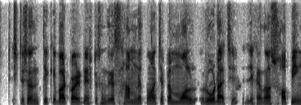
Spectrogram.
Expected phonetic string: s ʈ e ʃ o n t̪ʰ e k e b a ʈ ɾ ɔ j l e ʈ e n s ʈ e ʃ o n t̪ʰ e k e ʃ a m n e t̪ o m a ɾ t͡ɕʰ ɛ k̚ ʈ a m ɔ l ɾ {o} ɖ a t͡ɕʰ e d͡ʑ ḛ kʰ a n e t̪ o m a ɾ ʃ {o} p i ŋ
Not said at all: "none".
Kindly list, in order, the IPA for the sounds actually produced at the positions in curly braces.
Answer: o, ɔ

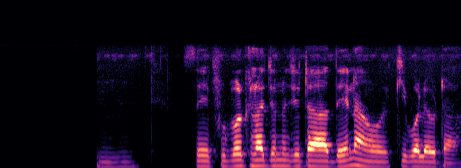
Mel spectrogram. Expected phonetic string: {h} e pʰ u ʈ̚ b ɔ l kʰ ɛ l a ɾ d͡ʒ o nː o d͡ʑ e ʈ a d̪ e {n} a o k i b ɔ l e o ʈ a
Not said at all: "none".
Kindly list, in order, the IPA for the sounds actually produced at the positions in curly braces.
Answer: s, n

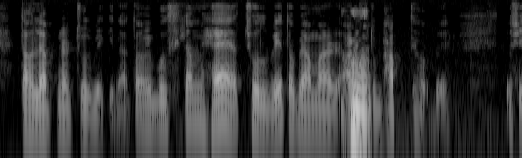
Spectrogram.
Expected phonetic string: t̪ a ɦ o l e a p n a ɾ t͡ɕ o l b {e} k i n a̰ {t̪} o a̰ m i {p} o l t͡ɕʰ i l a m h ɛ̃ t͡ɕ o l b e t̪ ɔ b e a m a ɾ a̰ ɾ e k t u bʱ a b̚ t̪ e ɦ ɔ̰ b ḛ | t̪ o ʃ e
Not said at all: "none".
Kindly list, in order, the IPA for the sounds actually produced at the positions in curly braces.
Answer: e, t̪, b

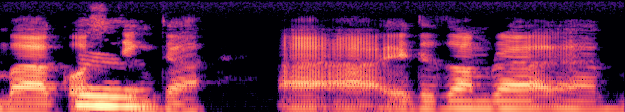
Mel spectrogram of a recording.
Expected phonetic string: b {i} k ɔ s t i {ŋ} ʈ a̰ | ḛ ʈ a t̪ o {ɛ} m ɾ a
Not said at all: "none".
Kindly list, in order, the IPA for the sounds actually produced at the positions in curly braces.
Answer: a, ŋ, a

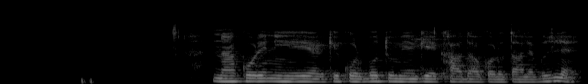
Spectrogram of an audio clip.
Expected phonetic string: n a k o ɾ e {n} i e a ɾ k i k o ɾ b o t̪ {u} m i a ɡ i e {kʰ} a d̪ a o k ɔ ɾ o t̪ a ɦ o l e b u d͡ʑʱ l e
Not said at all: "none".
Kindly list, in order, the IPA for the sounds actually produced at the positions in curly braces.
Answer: n, u, kʰ

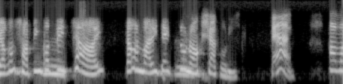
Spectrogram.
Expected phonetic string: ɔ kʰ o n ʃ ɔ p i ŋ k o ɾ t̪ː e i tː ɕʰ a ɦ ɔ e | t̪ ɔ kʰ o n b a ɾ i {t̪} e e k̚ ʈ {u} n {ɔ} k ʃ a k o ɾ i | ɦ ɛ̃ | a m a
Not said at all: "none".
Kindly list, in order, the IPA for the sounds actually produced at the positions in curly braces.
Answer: t̪, u, ɔ

